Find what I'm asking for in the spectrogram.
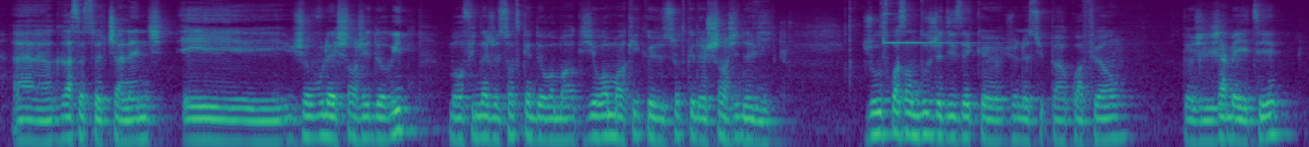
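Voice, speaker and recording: A man with a Martinican accent, fairly low pitch, monotone, flat intonation and a moderate pace, amid audible room echo. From Martinique. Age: 30s. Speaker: vlogger. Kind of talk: casual vlog monologue. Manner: improvised, hesitant with fillers.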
